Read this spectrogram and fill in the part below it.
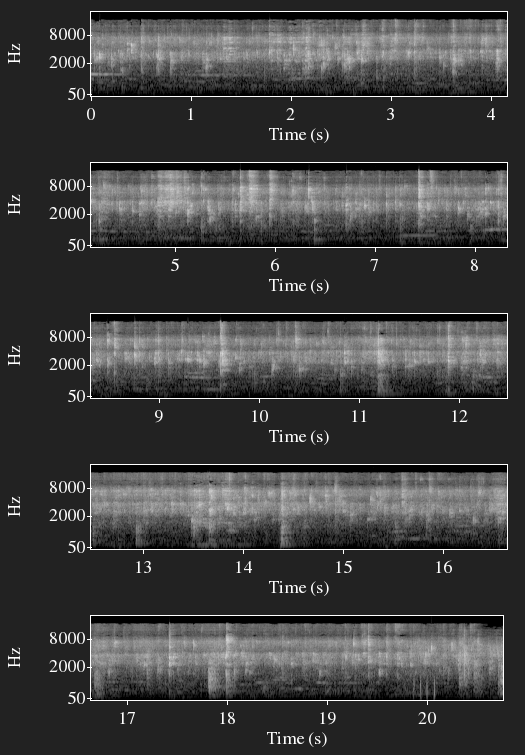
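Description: Chicken frying in hot oil, a steady bright sizzle with dense popping crackles that continues loud and close throughout, with no talking.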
